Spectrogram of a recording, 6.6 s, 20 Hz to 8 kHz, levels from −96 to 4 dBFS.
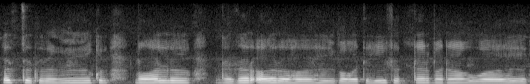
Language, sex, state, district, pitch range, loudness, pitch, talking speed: Hindi, female, Madhya Pradesh, Bhopal, 175-190 Hz, -20 LUFS, 180 Hz, 125 wpm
